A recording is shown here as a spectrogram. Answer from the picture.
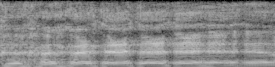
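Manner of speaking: drawn-out words, laughing loudly; laughing shout. Real, not acted. Boasting to viewers, slow laughing shout.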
